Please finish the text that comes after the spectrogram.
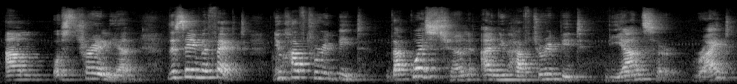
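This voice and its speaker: Woman, English teacher, slow and patient, roomy sound from a distance. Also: on the high side, expressive, bright, forceful tone. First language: Spanish. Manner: slow, patient drilling with frequent "right?" tags. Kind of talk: classroom-style English lesson with repetition drills.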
